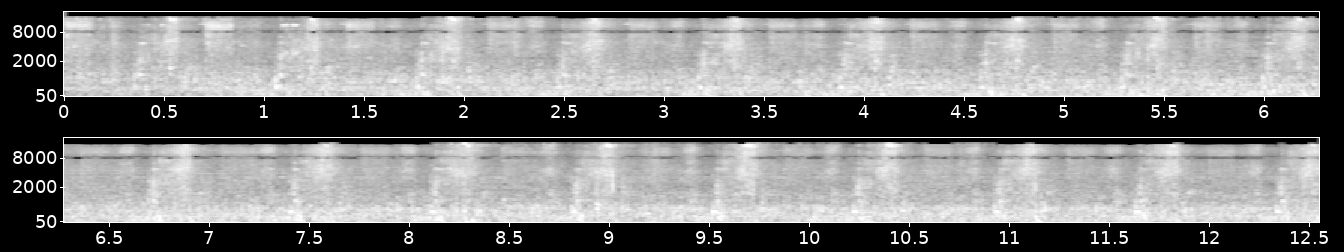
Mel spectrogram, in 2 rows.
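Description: DEBAO-1250C high-speed paper cup forming machine running: a steady mechanical clatter with sharp, evenly spaced clicks, about two or three a second.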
